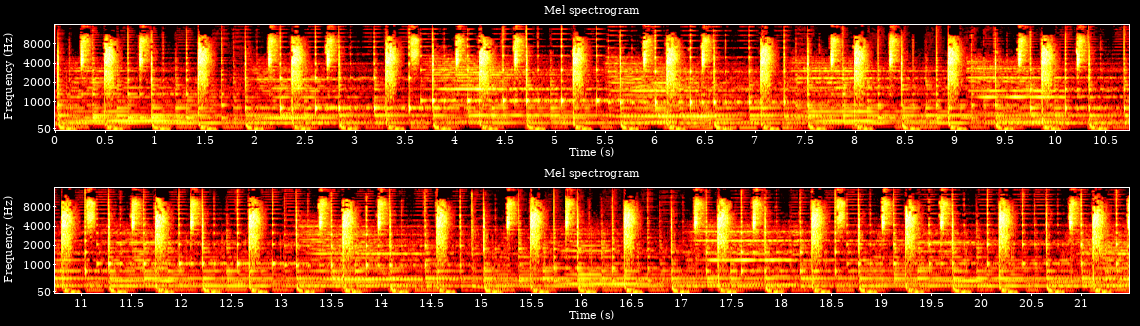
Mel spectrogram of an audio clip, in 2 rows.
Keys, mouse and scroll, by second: 0.6 shift+click, 3.9 click, 5.3 click, 8.2 p, 11.1 shift+r, 14.5 click, 15.3 click, 17.1 click, 17.4-18.4 typing, 18.8 Return, 20.3 click, 20.3 typing.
